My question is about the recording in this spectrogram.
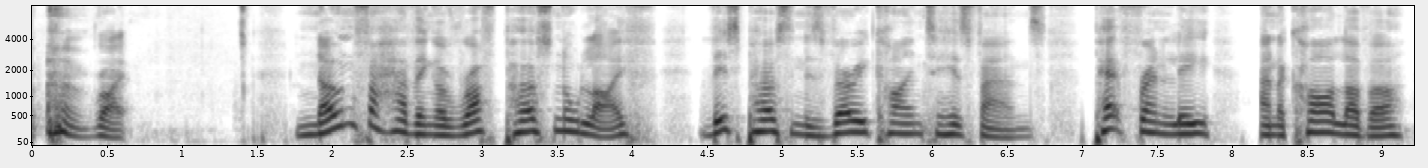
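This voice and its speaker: A man's voice: on the high side, expressive, slow, warm tone, no room sound, studio quality. A man hosting a casual podcast, reading out quiz clues and teasing his co-hosts.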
